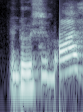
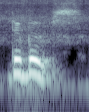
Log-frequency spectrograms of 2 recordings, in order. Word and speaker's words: Dubose: I know a family with that the same exact spelling in America, and they do pronounce it Dubose, but you said you pronounce it Dubose as the original Dubose as the original French French.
